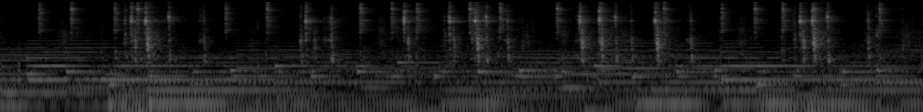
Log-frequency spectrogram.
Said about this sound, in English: I could listen to a mechanical keyboard click all day and it wouldn't bother me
